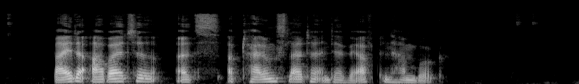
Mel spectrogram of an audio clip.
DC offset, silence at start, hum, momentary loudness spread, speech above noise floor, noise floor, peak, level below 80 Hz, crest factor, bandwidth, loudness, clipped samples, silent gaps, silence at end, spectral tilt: under 0.1%; 0.55 s; none; 11 LU; 50 dB; -71 dBFS; -2 dBFS; -52 dBFS; 20 dB; 11.5 kHz; -21 LUFS; under 0.1%; none; 1.45 s; -5.5 dB/octave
